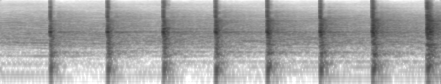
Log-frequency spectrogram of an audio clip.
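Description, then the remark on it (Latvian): Eight sharp, ringing hammer blows drive nails at a steady, even pace as Jesus is nailed to the cross, each hit loud and metallic with a brief decaying ring and a low hum underneath. No one speaks. “Un tie viņu sita krustā.”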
